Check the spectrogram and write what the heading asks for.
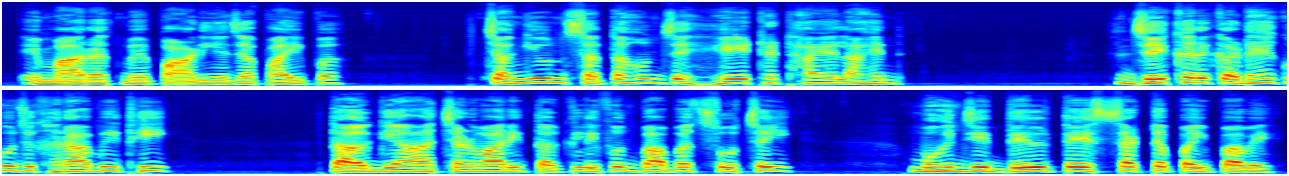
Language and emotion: Sindhi, sad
